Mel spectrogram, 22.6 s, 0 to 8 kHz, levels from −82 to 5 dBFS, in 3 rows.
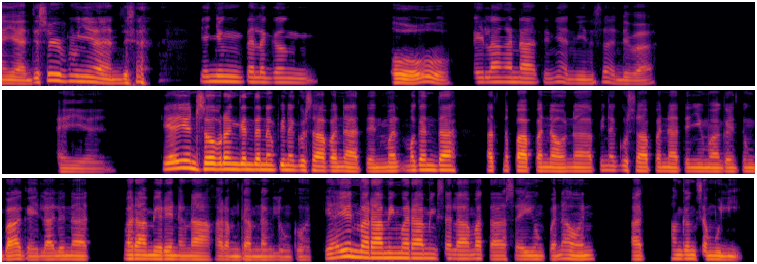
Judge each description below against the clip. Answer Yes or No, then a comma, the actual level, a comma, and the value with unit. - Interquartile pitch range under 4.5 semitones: No, average, 4.8 semitones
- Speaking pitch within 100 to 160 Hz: Yes, medium, 140 Hz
